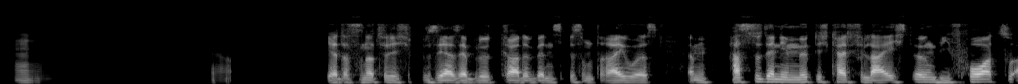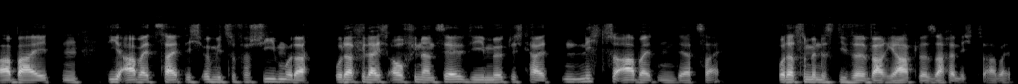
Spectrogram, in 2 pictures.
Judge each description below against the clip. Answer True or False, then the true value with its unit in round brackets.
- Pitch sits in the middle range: False (105 Hz)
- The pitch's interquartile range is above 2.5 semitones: False (2.2 semitones)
